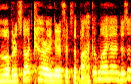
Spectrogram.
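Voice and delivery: hairsplitting, legalistic rule-lawyer tone. Speaker discussing rules on carrying, acting out a put-on Pharisaical legalistic voice. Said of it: "It just sounded Pharisaical and legalistic".

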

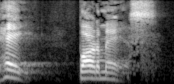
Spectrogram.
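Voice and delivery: loud, commanding call. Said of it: "He commanded him to be called".

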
